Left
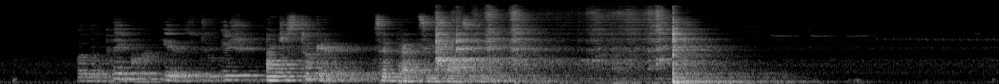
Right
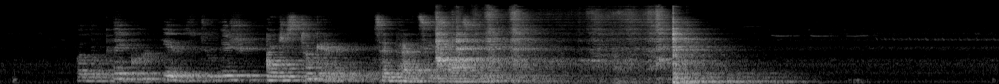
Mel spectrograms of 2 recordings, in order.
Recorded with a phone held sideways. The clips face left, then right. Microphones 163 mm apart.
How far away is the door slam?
About 1.1 m.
